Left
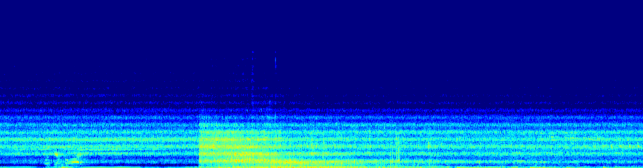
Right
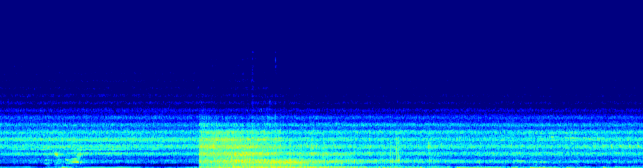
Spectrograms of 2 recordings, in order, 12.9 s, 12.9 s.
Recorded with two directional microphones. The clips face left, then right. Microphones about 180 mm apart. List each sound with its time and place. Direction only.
4.0 s rain: 50° right (ahead or behind)
4.8 s vehicle: 25° right (ahead or behind)
5.6 s a sound: 5° right (ahead or behind)
6.1 s vehicle: 25° left (ahead or behind)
